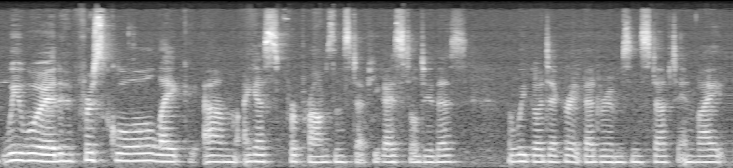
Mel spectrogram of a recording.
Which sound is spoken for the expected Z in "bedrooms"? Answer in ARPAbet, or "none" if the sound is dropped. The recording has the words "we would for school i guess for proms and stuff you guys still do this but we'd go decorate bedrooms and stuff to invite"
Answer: Z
